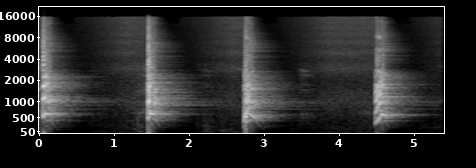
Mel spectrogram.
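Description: Dog barking in a Polish film scene: four separate loud, sharp barks spaced about a second or more apart, each one fading out quickly, with near silence between them.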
